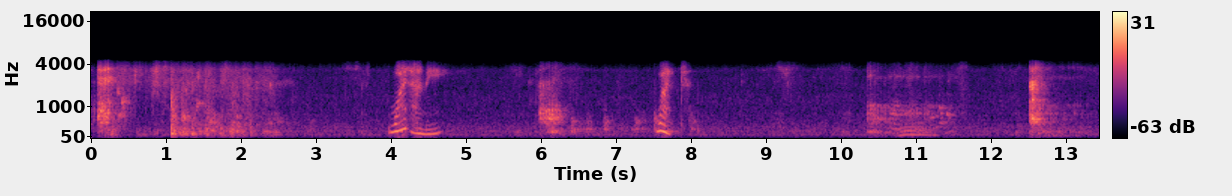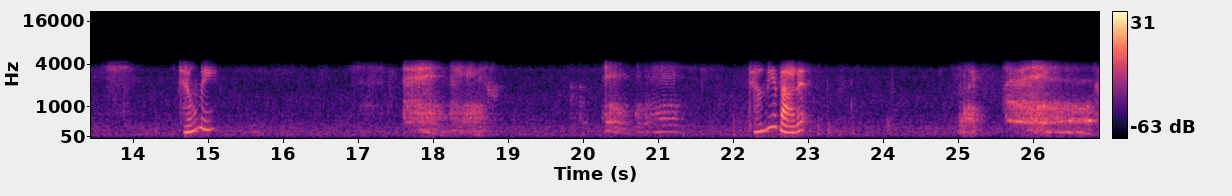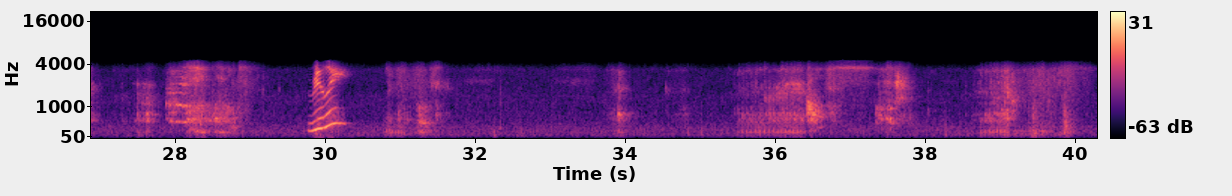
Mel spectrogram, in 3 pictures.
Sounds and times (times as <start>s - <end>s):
Speech: 4.0s - 4.8s, 14.6s - 15.2s, 22.2s - 23.1s, 29.8s - 30.4s
Animal: 25.1s - 29.0s.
